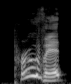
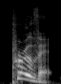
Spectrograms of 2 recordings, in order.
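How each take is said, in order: First: High, louder disbelieving repeat of Prove it; incredulous echo. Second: Said in the usual way. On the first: Acted. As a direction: throw Prove it back, amazed he'd ask. Bill echoes in disbelief.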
